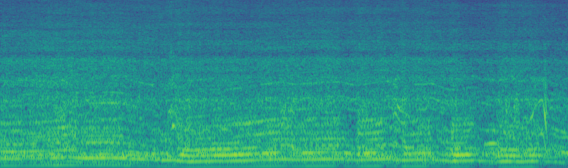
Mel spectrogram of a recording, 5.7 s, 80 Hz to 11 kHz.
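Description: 1930 Riley 9 tourer's four-cylinder engine pulling under load as the car climbs through mud. The engine note is steady, drops in pitch about a second and a half in, then wavers.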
